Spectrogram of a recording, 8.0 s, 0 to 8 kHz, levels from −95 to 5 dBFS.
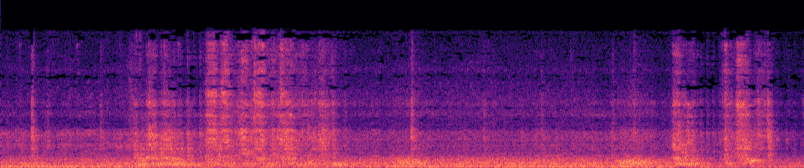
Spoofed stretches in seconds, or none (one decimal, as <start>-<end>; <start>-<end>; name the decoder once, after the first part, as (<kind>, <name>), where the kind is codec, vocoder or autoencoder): none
